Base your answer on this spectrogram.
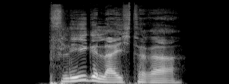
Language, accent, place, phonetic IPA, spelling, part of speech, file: German, Germany, Berlin, [ˈp͡fleːɡəˌlaɪ̯çtəʁɐ], pflegeleichterer, adjective, De-pflegeleichterer.ogg
- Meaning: inflection of pflegeleicht: 1. strong/mixed nominative masculine singular comparative degree 2. strong genitive/dative feminine singular comparative degree 3. strong genitive plural comparative degree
